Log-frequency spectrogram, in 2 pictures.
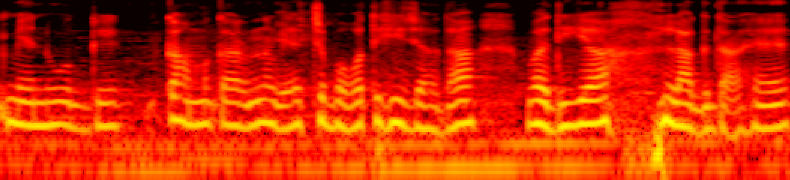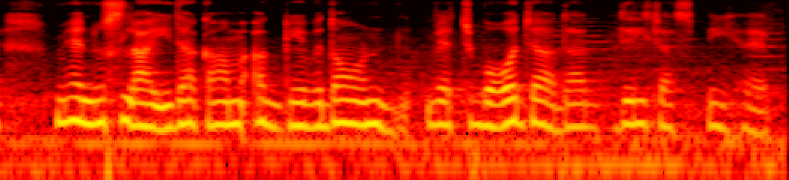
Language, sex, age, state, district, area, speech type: Punjabi, female, 30-45, Punjab, Muktsar, urban, spontaneous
